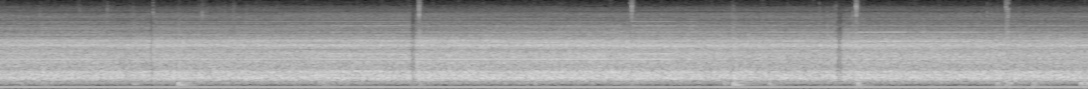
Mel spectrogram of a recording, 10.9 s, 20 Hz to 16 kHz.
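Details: Realistic Weatheradio Alert III model 12-140, tested in basement on weather band: steady hiss of static with low constant hum, no station received on any channel; antenna in good shape, cause unknown.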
